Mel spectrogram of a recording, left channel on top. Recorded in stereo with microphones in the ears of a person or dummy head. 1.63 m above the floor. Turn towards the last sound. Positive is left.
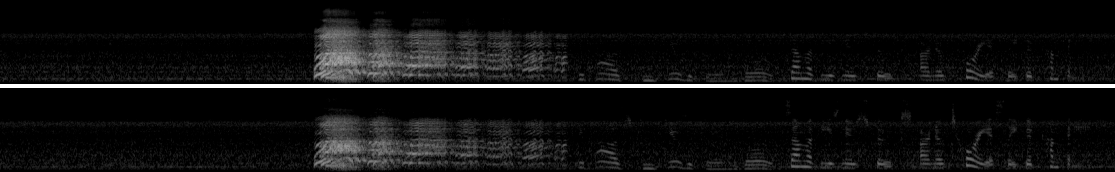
turn(degrees=-85)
